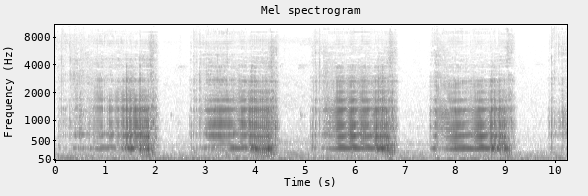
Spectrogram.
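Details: Cow snoring: four long, harsh, rasping breaths, each lasting about two seconds, rise and fall in a steady rhythm with short quiet gaps between them.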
